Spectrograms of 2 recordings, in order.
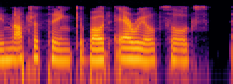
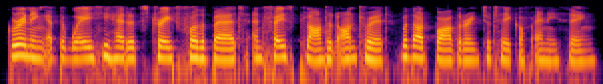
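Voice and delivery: plain reading voice

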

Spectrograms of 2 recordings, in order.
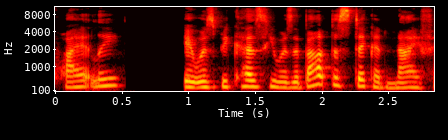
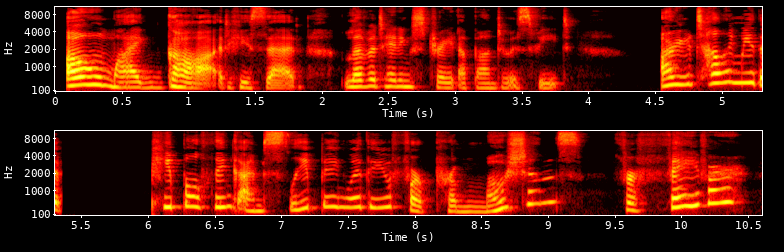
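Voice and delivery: loud, much higher, incredulous outburst; outraged; 5 semitones higher, 7 dB louder than usual. A narrator's reading. Ed outraged at rumors about him and Mustang. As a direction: explode in disbelief.

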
